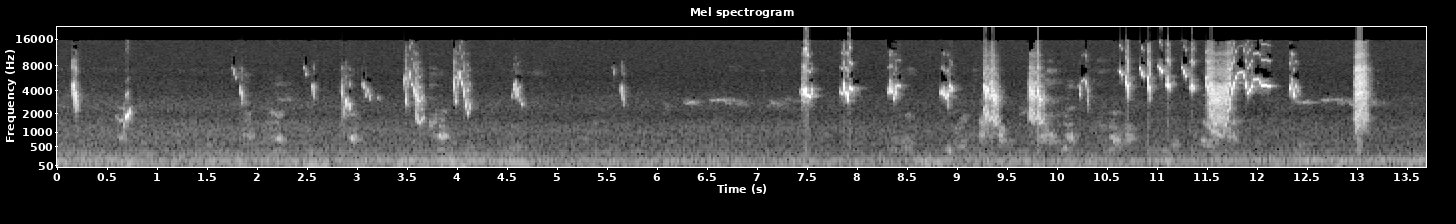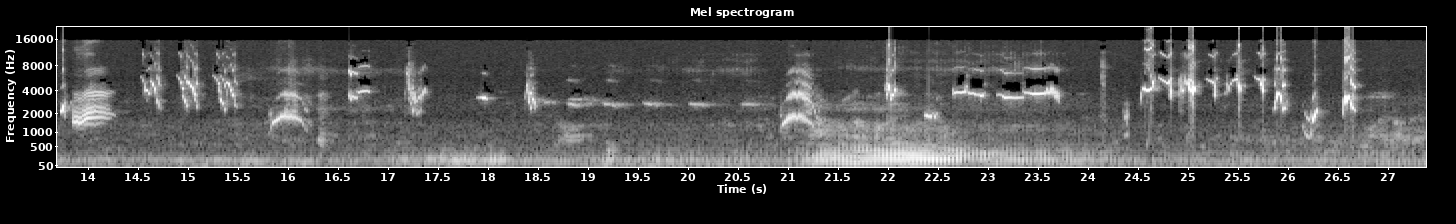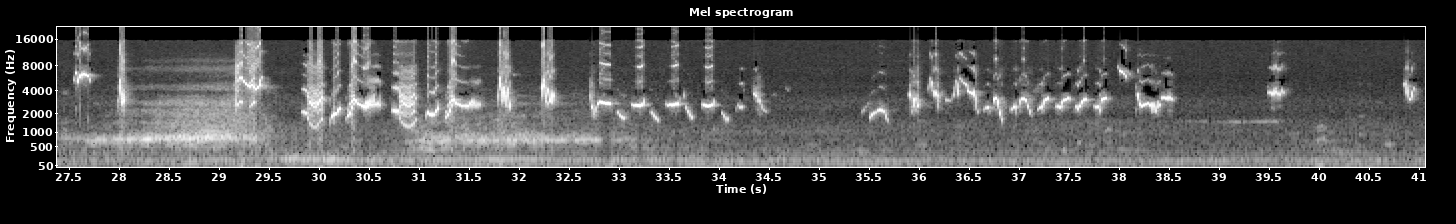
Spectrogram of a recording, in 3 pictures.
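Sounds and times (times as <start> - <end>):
songbird whistles and chirps: 24.5 - 34.5.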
